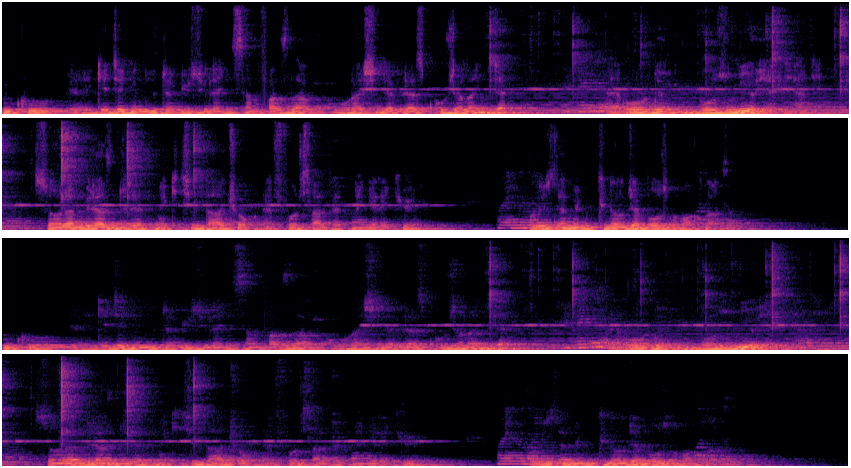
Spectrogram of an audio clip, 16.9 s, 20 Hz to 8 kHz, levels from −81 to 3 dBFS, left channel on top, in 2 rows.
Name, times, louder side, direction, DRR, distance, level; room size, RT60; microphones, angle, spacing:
voice 1, 0.0-5.1 6.0-8.2 8.8-12.7 13.7-15.8, left 2 dB, 55° left, 8 dB, 0.3 m, -24 dB
voice 2, 3.0-3.4 5.6-6.3 8.0-8.6 12.0-12.2 13.4-14.0 15.4-15.8, right 1 dB, 90° right, -3 dB, 0.6 m, -36 dB
sound 1, 3.6-12.7, right 1 dB, 5° left, 1.0 m, -49 dB
Scissors, 4.8-10.4, right 2 dB, 10° right, 0.4 m, -45 dB
Bowed string instrument, 5.0-8.8, left 2 dB, 55° right, 1.2 m, -42 dB
4.1 x 3.1 x 3.9 m, 1.5 s
head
